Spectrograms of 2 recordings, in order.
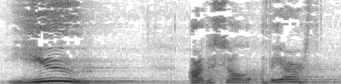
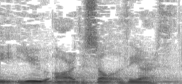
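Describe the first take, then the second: First: The word "You" is strongly emphasized. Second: It is said plainly, no special stress.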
